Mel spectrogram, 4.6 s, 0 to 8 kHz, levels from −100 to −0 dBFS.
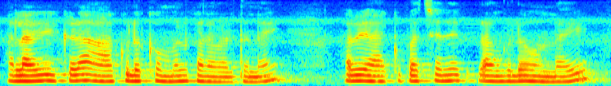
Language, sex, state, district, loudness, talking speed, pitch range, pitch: Telugu, female, Telangana, Mahabubabad, -20 LUFS, 120 wpm, 185-205 Hz, 195 Hz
